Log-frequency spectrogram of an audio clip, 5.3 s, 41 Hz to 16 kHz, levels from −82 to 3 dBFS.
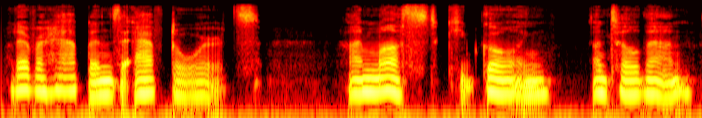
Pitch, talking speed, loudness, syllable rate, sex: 145 Hz, 105 wpm, -17 LUFS, 3.5 syllables/s, female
